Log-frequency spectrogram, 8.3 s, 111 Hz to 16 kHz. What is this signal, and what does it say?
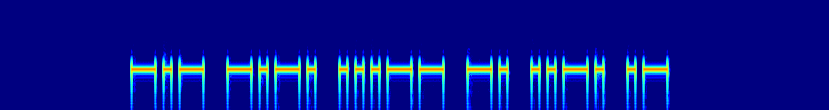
Morse code, heard as a keyed tone, about 15 wpm, 700 Hz. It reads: KC3NFA
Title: USA Call Signs - 6 Characters - Repeated 2x - 15wpm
